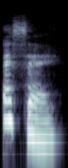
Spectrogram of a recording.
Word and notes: essay: British English

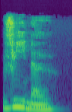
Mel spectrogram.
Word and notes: vino: British English

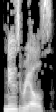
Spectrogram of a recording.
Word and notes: newsreels: British English

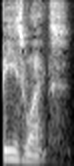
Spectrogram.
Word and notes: beeswax: British English

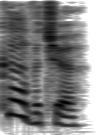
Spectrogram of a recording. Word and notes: curvature: British English

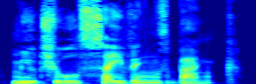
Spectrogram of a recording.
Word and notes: mutual savings bank: British English

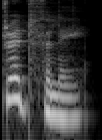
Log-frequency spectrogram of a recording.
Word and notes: dreadfully: British English

